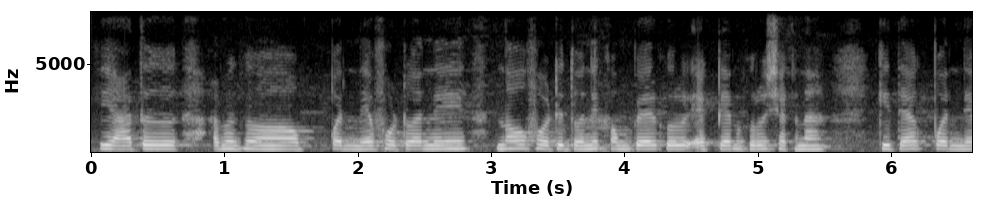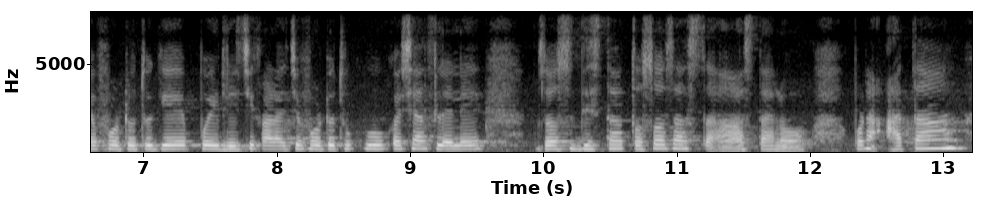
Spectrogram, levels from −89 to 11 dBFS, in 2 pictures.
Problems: background sounds at intervals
